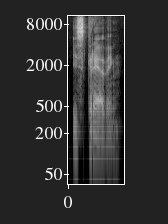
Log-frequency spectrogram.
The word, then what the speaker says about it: escrevem: And the same thing goes for escrever, to write. Escrevo, escreve, and escrevem.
